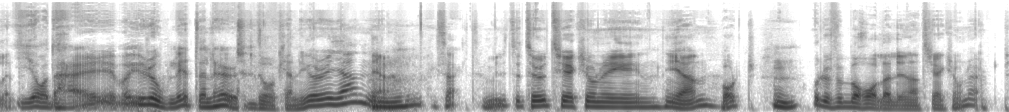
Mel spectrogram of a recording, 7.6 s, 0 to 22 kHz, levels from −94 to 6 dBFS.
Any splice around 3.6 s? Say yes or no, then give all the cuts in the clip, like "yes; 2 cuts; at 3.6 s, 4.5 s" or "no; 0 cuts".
no; 2 cuts; at 1.8 s, 5.4 s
